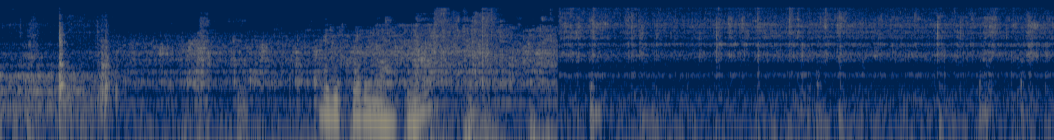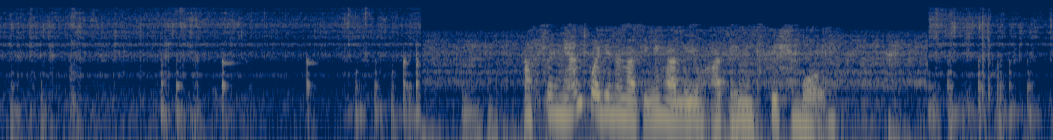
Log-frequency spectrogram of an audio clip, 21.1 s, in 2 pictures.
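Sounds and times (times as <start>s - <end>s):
food sizzling in hot oil: 0.0s - 21.0s
spatula stirring and scraping: 4.1s - 15.6s, 18.1s - 21.0s.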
